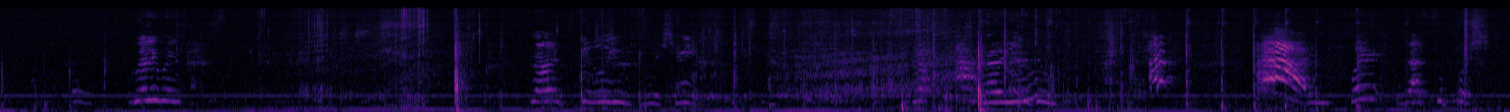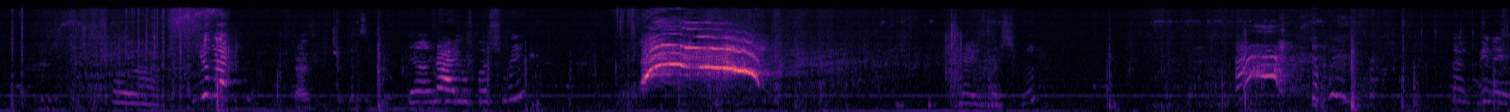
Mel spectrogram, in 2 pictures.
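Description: Young children's voices: scattered chatter and calls, with a loud, shrill squeal about two-thirds of the way through and shorter high-pitched calls around it.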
